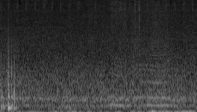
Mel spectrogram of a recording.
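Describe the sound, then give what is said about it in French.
A steady, dense buzzing of many honeybees swarming around a hive in the evening, a continuous droning hum with no pauses, moderately loud, with no voices. “qui est embêtant dans l'essaimage, bon déjà, euh, il y a la reine qui part, mais il y a beaucoup d'abeilles qui partent.”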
